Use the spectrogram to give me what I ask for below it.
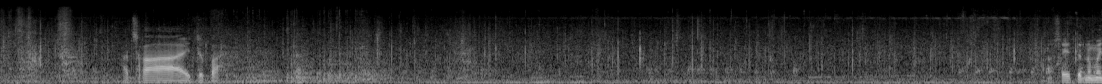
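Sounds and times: light rain falling: 0.0 - 11.0.

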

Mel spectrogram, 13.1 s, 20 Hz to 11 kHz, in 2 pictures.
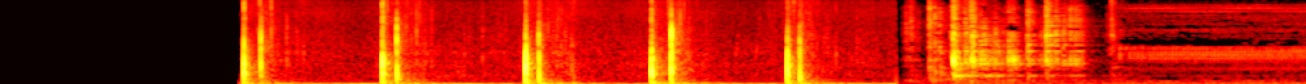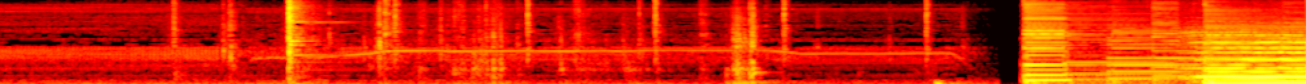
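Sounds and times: faint thin whine: 5.6 - 11.5.

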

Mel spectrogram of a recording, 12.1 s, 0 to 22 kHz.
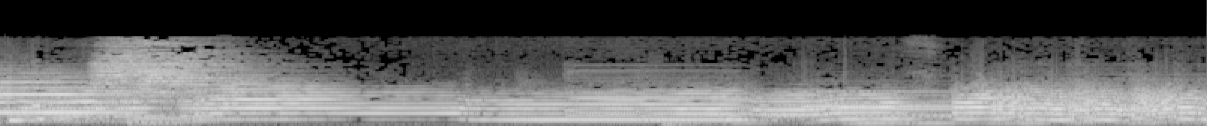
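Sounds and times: trombone long held notes: 0.0 - 12.0
sustained overlapping tones: 0.4 - 3.8.

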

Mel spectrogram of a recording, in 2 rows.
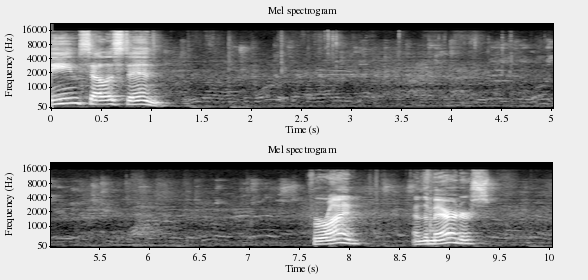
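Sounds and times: faint voice: 1.3 - 7.6.

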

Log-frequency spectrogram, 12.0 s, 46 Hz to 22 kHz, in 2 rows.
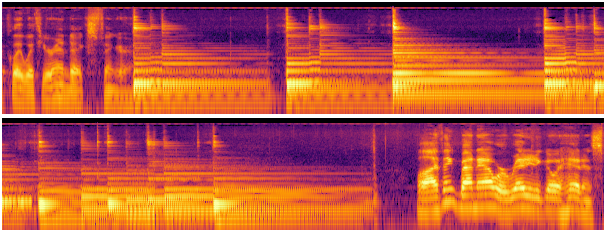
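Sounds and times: fingerstyle acoustic guitar: 1.3 - 9.8.

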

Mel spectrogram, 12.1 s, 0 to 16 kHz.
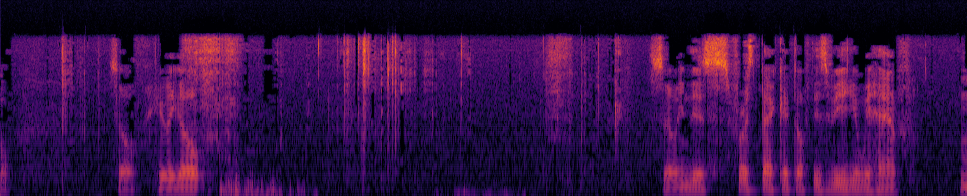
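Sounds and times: sticker packet wrapper crinkling: 0.8 - 1.4, 2.2 - 6.0, 6.8 - 7.9
packet tearing: 2.3 - 5.9, 6.8 - 7.9.

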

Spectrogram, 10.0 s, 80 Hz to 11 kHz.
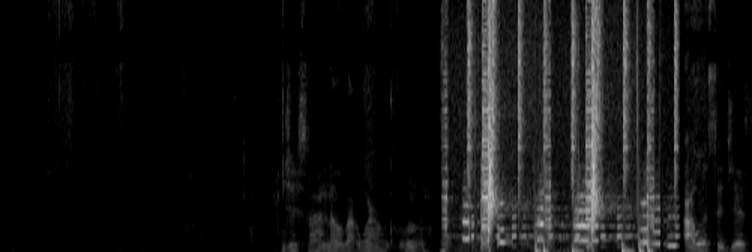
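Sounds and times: rustling of hair: 0.0 - 3.3
faint room hum: 0.0 - 5.8.

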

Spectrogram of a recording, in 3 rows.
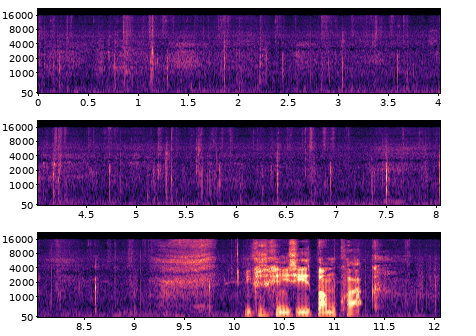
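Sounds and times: footsteps on dirt path: 0.0 - 12.0.

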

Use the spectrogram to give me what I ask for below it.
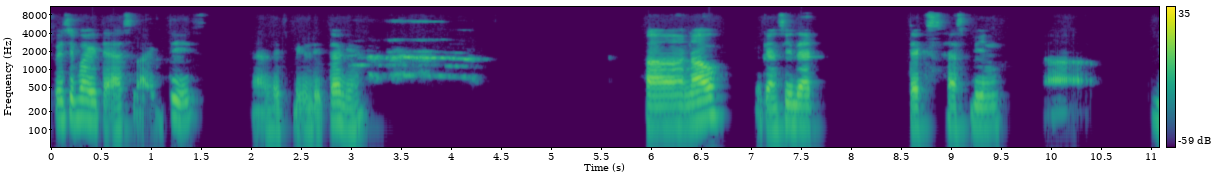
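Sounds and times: person speaking: 0.0 - 1.4, 2.0 - 3.2, 6.0 - 7.6, 8.6 - 10.3.

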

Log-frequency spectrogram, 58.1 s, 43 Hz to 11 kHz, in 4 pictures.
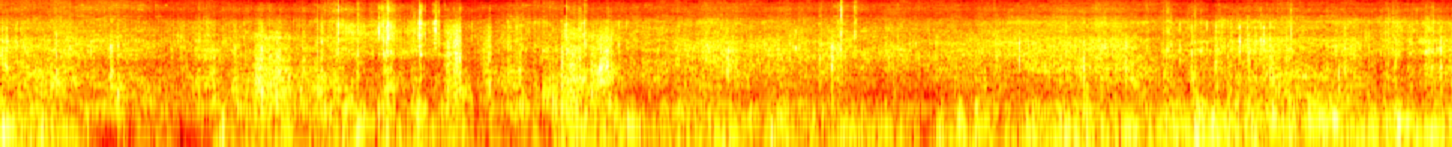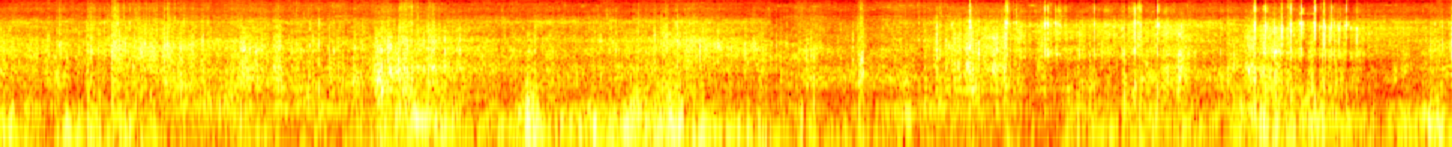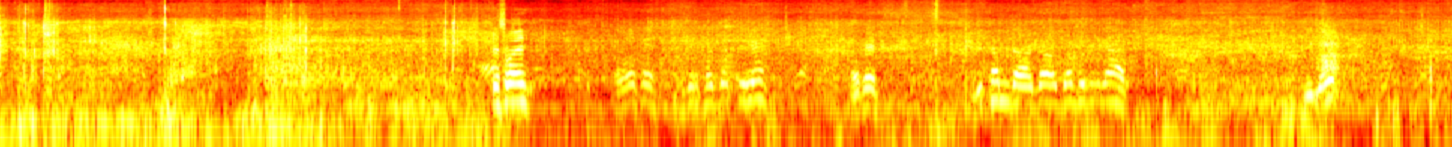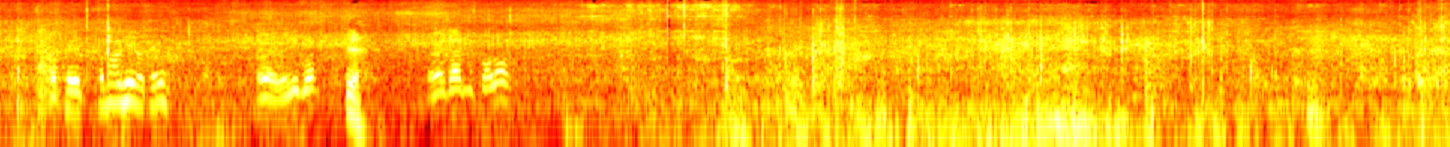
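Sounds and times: bike knocking and rattling: 0.0 - 58.0
bike tyres on dirt and rock: 0.0 - 58.0
wind on microphone: 0.0 - 58.0.

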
